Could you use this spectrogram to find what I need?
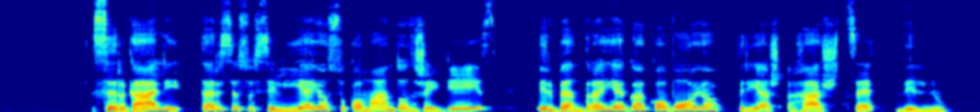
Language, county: Lithuanian, Kaunas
